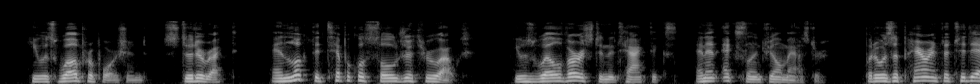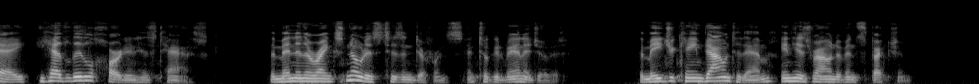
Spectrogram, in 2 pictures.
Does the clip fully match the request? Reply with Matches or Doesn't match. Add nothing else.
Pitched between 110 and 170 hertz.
Matches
